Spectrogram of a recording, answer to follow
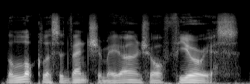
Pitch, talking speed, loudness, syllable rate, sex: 95 Hz, 145 wpm, -17 LUFS, 5.2 syllables/s, male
